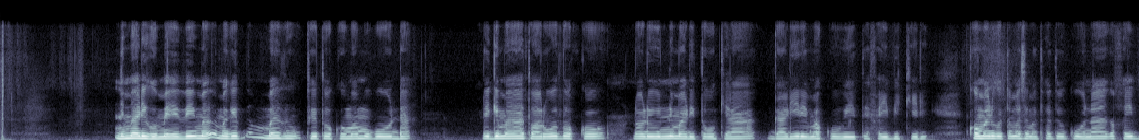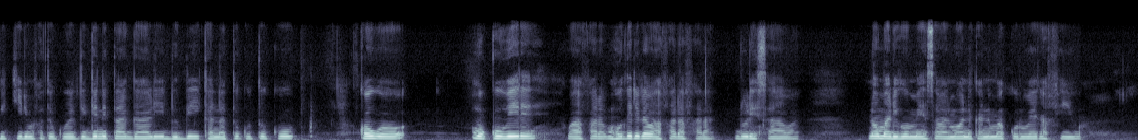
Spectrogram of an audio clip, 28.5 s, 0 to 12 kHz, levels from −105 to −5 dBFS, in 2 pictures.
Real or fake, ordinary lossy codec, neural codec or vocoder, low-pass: real; none; none; 9.9 kHz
